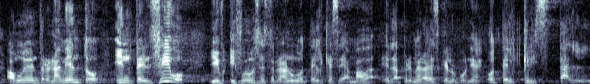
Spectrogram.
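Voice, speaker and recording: Husky Honduran pastor in his sixties. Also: mid-range voice. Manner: animated and joking, acts out quoted people. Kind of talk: storytelling sermon.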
